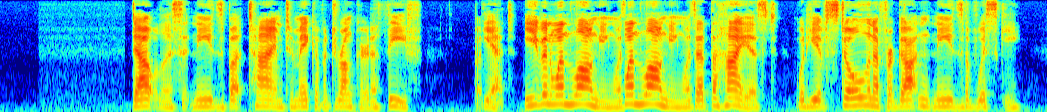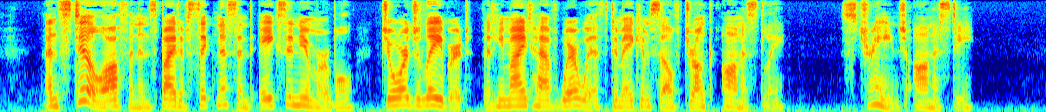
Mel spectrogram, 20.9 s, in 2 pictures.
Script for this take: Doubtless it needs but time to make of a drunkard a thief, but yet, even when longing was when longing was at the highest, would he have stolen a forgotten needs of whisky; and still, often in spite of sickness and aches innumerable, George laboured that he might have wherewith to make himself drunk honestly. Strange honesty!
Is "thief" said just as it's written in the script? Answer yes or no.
yes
